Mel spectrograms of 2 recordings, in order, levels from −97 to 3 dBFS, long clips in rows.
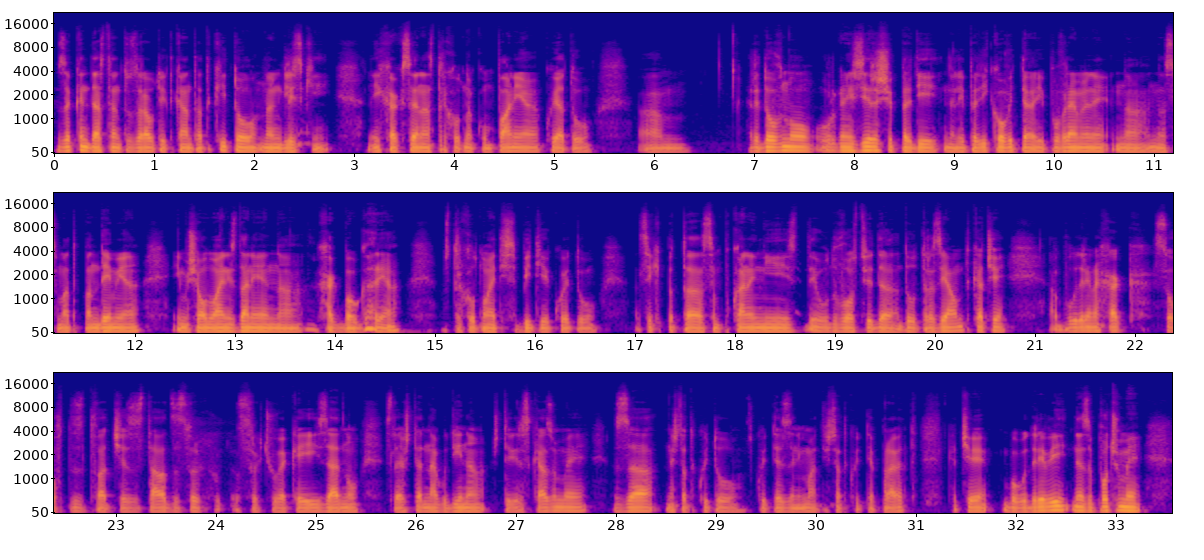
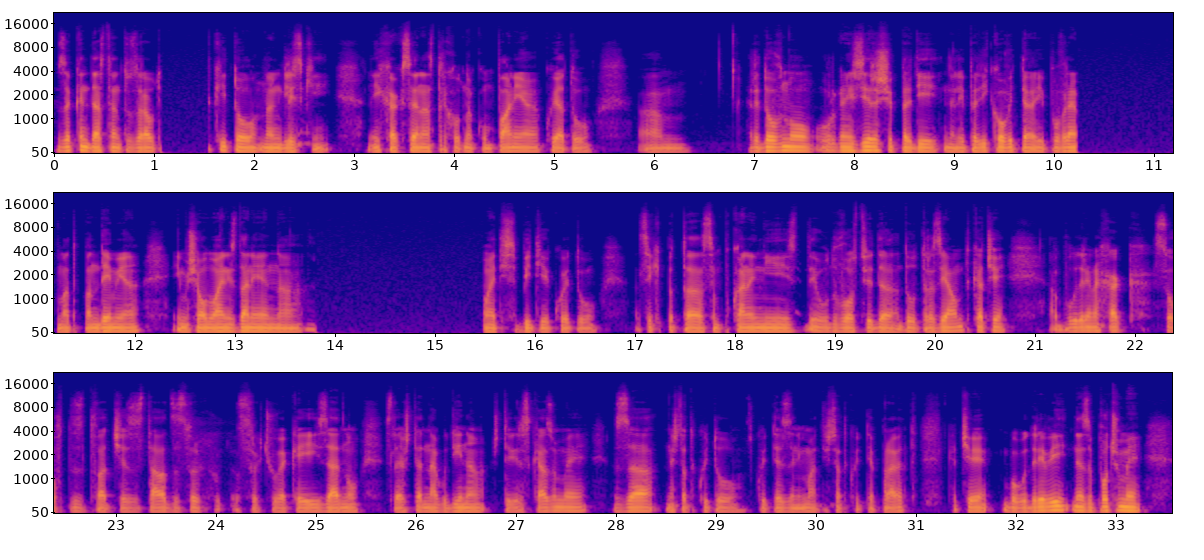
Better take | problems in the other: first | audio cutting out; at 1 s, at 10 s for 1 s and at 14 s for 1.5 s

